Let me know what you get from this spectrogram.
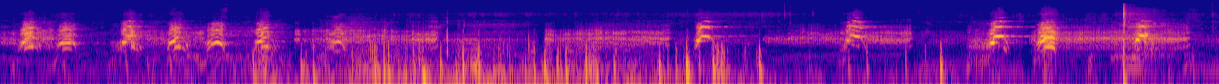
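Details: Sharp yapping barks from German Hunting Terrier Brita: a quick run of five opening the recording, a clattering pause, then more scattered yaps and a loud final bark.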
